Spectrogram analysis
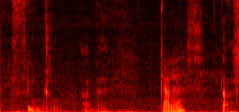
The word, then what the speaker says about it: Finchale: My first stop in Durham would be Fincher Abby. Actually spelled Finch Dale Abby. Actually, it's Finle Abby. Gareth, that's how you pronounce it.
